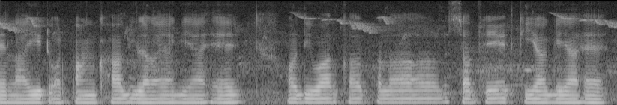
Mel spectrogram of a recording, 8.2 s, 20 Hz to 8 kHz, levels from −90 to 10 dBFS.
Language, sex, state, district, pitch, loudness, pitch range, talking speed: Hindi, male, Jharkhand, Ranchi, 105 Hz, -18 LUFS, 105-110 Hz, 110 wpm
